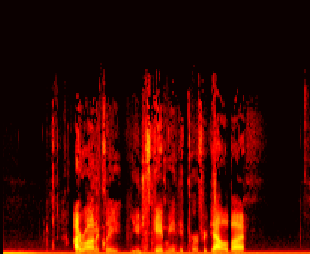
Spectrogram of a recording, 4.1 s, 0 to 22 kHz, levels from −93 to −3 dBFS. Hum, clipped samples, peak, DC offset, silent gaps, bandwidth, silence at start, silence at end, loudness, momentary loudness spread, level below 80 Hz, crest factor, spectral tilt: 60 Hz at -45 dBFS; under 0.1%; -4 dBFS; under 0.1%; none; 16 kHz; 0.05 s; 0 s; -31 LUFS; 23 LU; -42 dBFS; 30 dB; -3 dB/octave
